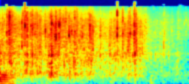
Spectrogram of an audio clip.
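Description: Crisp paper crinkling and rustling as a small letter taken from a parcel is unfolded, a dense run of bright, crackly rustles lasting about two seconds, fairly steady in loudness and tapering slightly at the end.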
